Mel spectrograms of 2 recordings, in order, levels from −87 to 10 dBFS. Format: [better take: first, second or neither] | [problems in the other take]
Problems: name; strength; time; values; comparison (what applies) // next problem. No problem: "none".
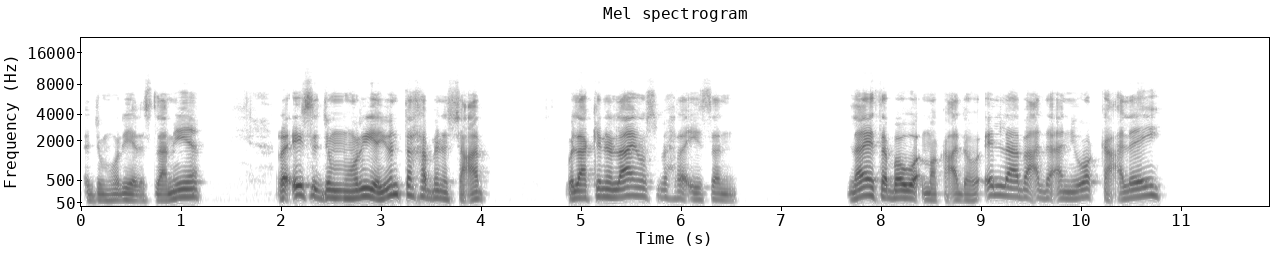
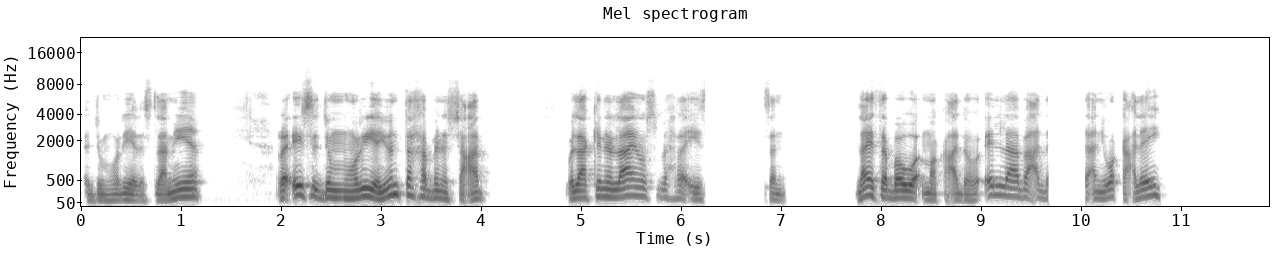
first | audio freezing; at 6.5 s for 0.5 s and at 9.5 s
